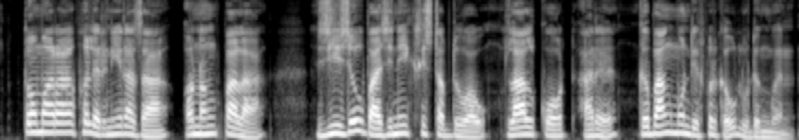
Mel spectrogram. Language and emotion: Bodo, neutral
